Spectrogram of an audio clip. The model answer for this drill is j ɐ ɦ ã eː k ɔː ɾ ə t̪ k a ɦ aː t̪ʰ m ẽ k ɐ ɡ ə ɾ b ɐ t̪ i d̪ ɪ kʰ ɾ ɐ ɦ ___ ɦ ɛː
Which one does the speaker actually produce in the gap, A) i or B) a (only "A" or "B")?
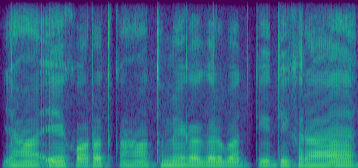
B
